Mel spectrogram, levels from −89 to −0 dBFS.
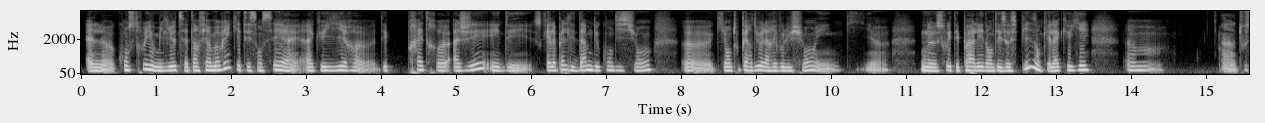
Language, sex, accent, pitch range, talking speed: French, female, French, 170-205 Hz, 175 wpm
